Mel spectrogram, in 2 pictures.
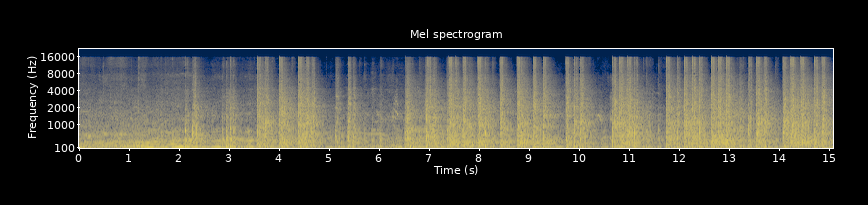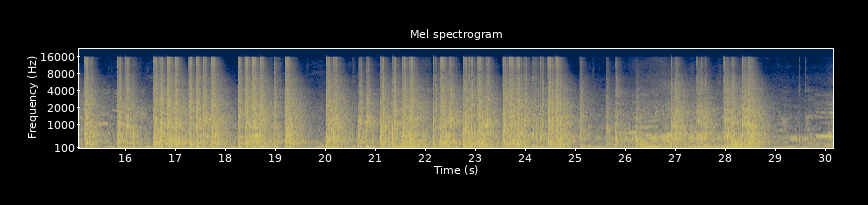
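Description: Tuned hot hatch's exhaust popping and banging on the throttle, from an ECU pop-and-bang map. It gives rapid volleys of sharp cracks in bursts, with short breaks between them.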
